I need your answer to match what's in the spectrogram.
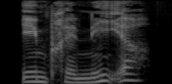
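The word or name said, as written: IMPRÆGNERE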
